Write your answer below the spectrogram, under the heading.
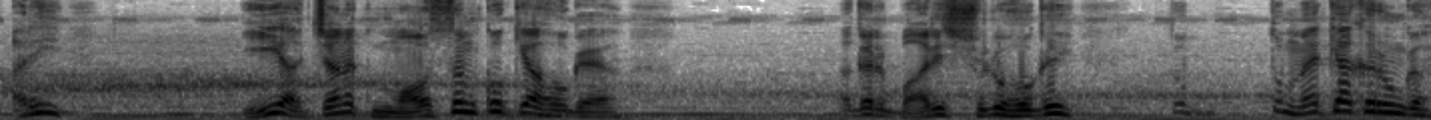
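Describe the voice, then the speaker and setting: A man voicing a worried, protective middle-aged father in an animated story. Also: on the high side, measured pace, pauses often, soft background music. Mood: startled.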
